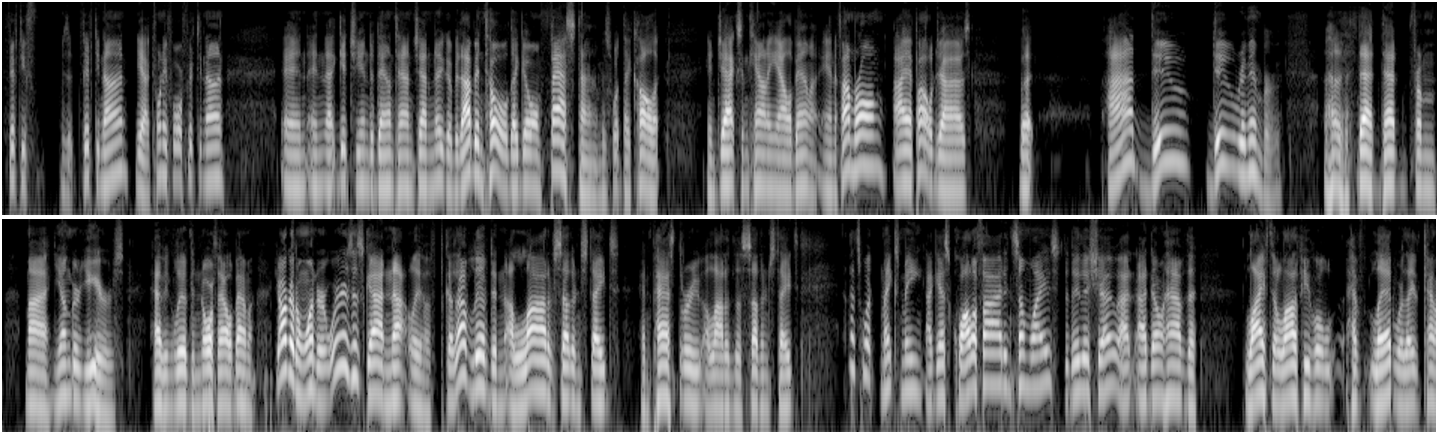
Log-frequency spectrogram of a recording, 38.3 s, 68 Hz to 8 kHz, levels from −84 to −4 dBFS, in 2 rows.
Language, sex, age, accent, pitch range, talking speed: English, male, 40-59, American, 130-165 Hz, 180 wpm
